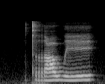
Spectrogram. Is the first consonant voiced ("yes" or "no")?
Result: no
